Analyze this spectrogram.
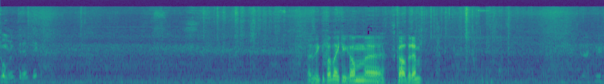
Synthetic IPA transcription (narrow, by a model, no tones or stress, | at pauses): ɔmːəɖɛmt̪ʰɾeːst̪ɪɡ | jɑæɾsɪkəpɔɑt̪̚d̪æɪkːəkʰɑnskɑːd̪əd̪ɛm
